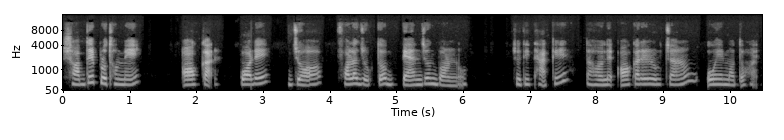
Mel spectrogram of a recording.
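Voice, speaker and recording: A woman teacher slowly reading grammar rules and examples in a careful, dictation-like way. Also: fairly high pitch, fairly even intonation, no room sound.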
